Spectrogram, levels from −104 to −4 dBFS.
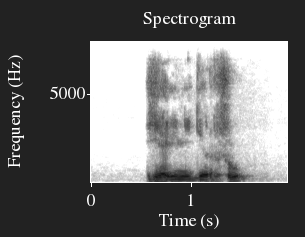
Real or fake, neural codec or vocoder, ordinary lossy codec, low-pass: fake; vocoder, 44.1 kHz, 128 mel bands every 512 samples, BigVGAN v2; Opus, 64 kbps; 7.2 kHz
